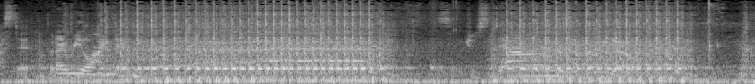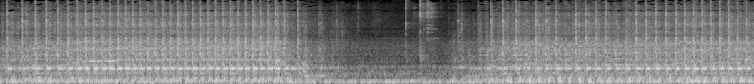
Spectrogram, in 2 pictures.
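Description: A sewing machine whirs rapidly in bursts, stopping and starting again.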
